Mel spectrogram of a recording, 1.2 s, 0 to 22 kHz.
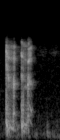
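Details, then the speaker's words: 9-month-old baby with runny nose, cough and fever at night, declining feeds; two short, dry, hacking coughs, no wet or rattly quality; dry cough. "i think um she has she has a a cough and some runny nose so this that's what contributing to her having these fevers at night"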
